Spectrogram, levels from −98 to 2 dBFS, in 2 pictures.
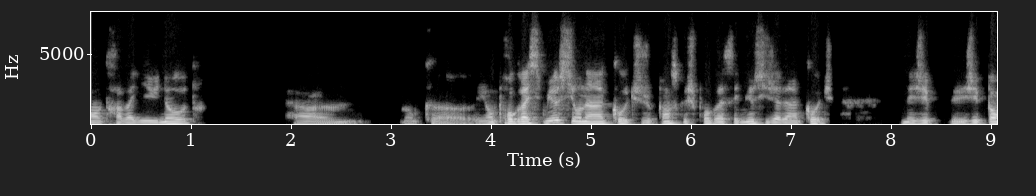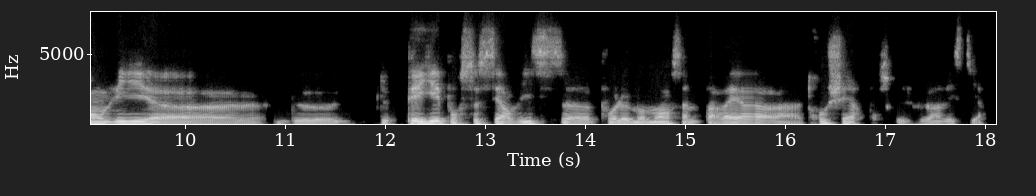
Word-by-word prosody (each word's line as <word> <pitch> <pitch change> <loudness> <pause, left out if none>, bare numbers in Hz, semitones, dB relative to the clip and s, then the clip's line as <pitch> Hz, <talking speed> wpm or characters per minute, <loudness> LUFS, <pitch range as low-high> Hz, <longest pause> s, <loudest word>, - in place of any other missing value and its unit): en 105 0 -1
travailler 100 -1 -3
une 100 +4 +1
autre. 130 +2 0 0.9
Hem, 90 -1 -7 0.6
donc - - -15
heu - - -7 0.4
et 95 - -9
on 115 - 0
progresse 135 0 +4
mieux 160 +4 +4
si 160 - -3
on 130 - +5
a 125 - +6
un 125 0 +5
coach, 120 -3 -2
je 105 - -4
pense 125 +3 -1
que 120 - -7
je 115 - -6
progresserais 115 -2 -1
mieux 120 +4 +2
si 130 -3 -7
j'avais 105 -1 0
un 100 -1 -2
coach 135 +1 -1 0.7
mais 110 -2 -2
j'ai 110 +2 -1
p 110 0 -20
mais 120 -3 -3
j'ai 110 +3 0
pas 130 +3 +4
envie, 130 +1 +6
heu, 120 - -2
de 95 -1 -6 0.4
de 105 - -4
payer 140 -1 +8
pour 130 -2 -3
ce 125 0 -2
service, 125 +1 -1
heu, 100 -2 -4
pour 110 -2 -1
le 105 0 +1
moment 110 +3 0
ça 125 -3 -5
me 95 -2 -7
paraît, 105 +2 0
heu, 95 -2 -2 0.3
trop 125 0 -2
cher 120 -3 -2
pour - - -24
ce - - -7
que - - -11
je 90 +1 -20
veux 95 - -6
investir. 90 0 -10
115 Hz, 185 wpm, -23 LUFS, 100-125 Hz, 0.9 s, payer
